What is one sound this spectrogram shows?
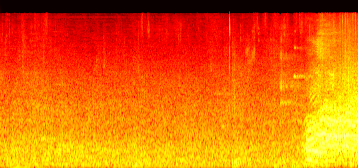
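A ping-pong ball clicks back and forth between paddles and table.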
